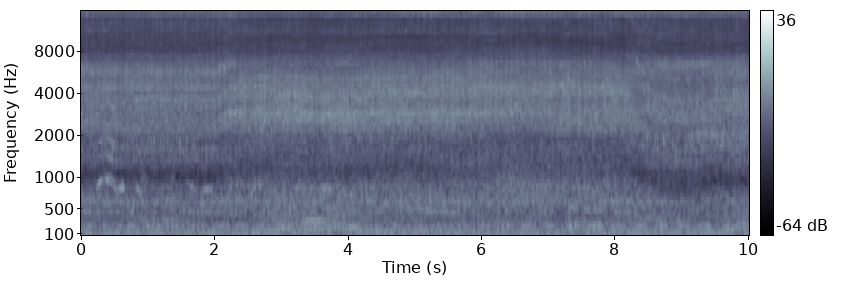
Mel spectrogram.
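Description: Diesel tractor engines working hard under heavy pulling load in a tug-of-war, running steadily. About three seconds in, one engine revs up and drops back, and it revs up again near the end.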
